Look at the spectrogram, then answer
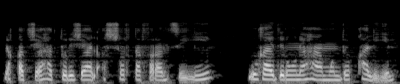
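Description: A woman's voice: mid-range voice, flat delivery, fast talker, vocal fry, warm tone, husky, dry recording. A woman reading the lines of an eager, polite young female agent in an earnest, respectful manner. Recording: dull, distant, dry recording.

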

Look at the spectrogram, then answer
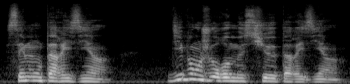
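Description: A man's voice: fairly high pitch, expressive, a little slow, a little mellow. A man voicing a cheerful young peasant maid and mother who talks simply and proudly in a storybook reading. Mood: friendly. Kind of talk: audiobook character voice.

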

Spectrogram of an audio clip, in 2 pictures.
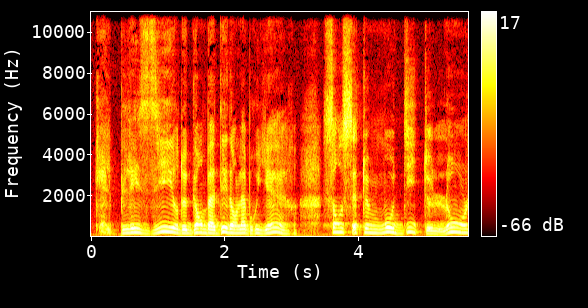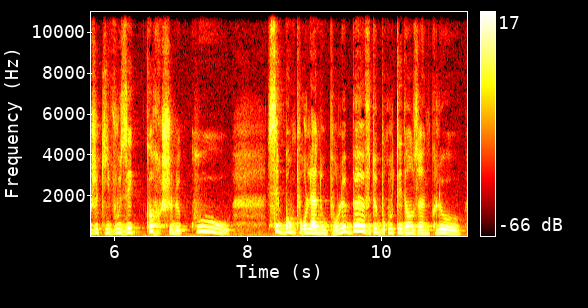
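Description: Woman voicing a young female goat, pleading, high and bright, slow, storybook. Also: expressive, breathy edge, exaggerated voice. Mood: yearning. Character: young female goat, restless, longing for freedom.

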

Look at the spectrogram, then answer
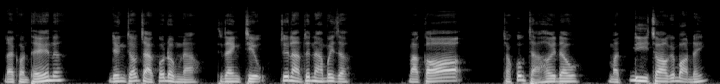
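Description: A man's voice: medium pitch, quick pace, a little mellow, no room sound, studio quality, close to an everyday voice. Man playing a brash, defiant young father. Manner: blunt, rough-spoken.

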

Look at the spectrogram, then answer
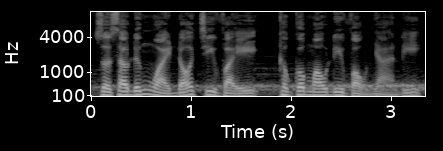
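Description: A gruff, hot-tempered old father, as a male narrator does him, scolding and blunt. His voice swings widely in pitch over faint background music. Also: lively intonation, a little fast, close to an everyday voice. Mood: angry.

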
